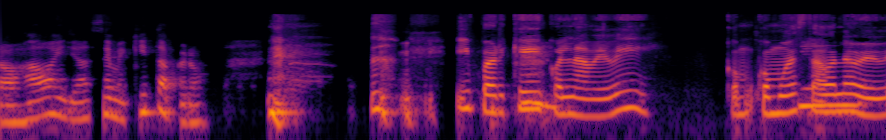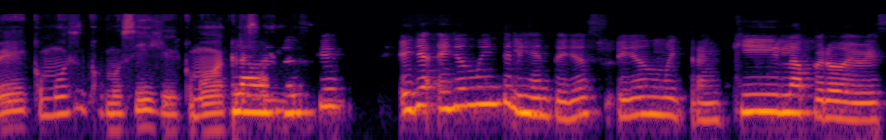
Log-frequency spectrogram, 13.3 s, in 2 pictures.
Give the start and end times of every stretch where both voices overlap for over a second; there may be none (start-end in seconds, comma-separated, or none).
none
